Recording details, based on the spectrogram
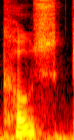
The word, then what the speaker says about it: Kos: Kos, I think you pronounce it right. Kos. It's okay.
